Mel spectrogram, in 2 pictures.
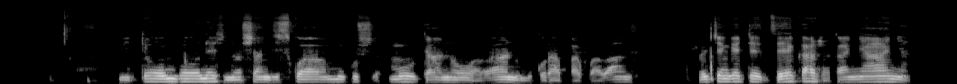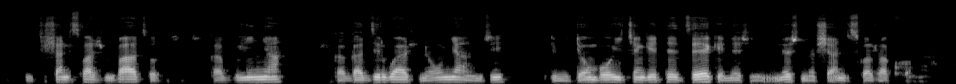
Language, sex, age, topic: Ndau, male, 50+, health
